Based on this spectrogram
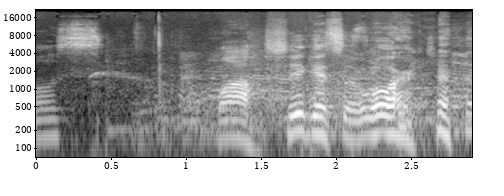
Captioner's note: participants laughing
